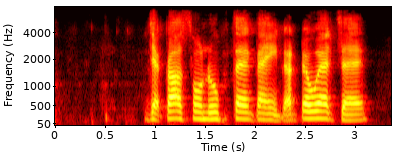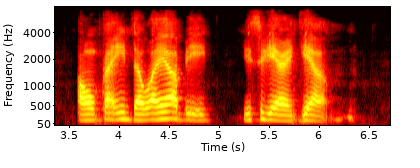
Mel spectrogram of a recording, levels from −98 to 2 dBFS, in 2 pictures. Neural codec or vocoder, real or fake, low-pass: codec, 24 kHz, 0.9 kbps, WavTokenizer, small release; fake; 7.2 kHz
